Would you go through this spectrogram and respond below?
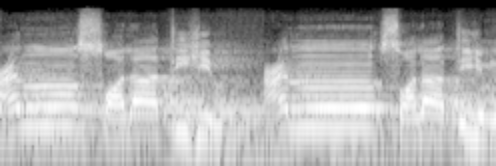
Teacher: نون ساکن کے بعد حرف اخفا میں سے صاد آ گیا، یہاں پہ اخفا کا قاعدہ غنہ کریں گے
